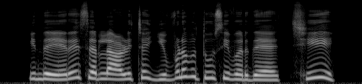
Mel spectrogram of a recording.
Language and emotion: Tamil, disgusted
